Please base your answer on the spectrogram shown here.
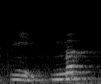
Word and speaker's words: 们: it becomes we okay keep in mind this one is the neutral tone the neutral tone what's the meaning of neutral tone yeah the neutral tone is voiceless and it's very short okay 你们 it's not 们 it's not 门 it's not 门 or 们 but it's voiceless 你们 okay 你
